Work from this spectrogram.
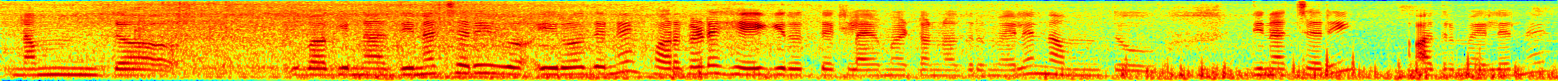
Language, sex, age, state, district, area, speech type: Kannada, female, 30-45, Karnataka, Koppal, rural, spontaneous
